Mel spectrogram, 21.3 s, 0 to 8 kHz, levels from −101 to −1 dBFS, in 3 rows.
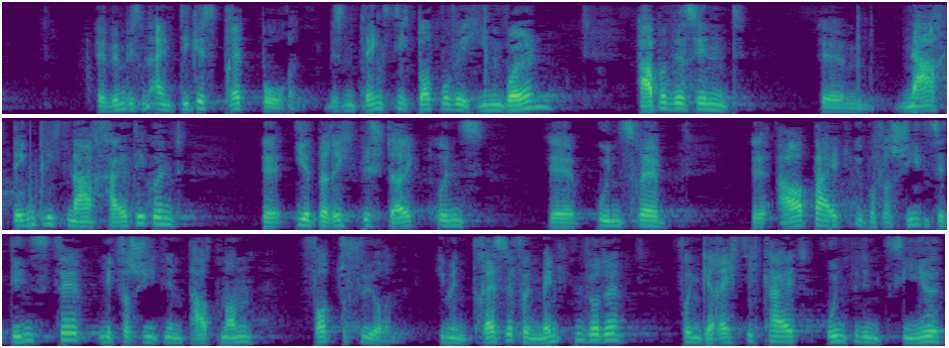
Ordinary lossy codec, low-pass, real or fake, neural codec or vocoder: none; 7.2 kHz; real; none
